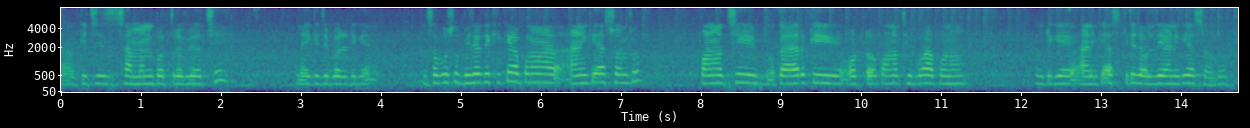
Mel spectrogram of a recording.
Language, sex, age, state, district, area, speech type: Odia, female, 30-45, Odisha, Nayagarh, rural, spontaneous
